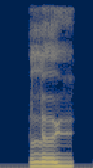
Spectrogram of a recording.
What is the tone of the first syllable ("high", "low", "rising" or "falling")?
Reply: high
